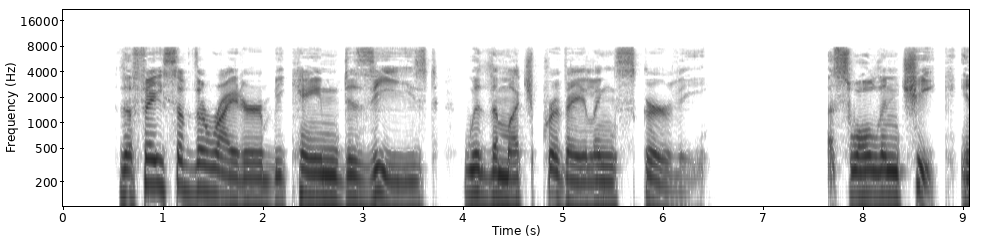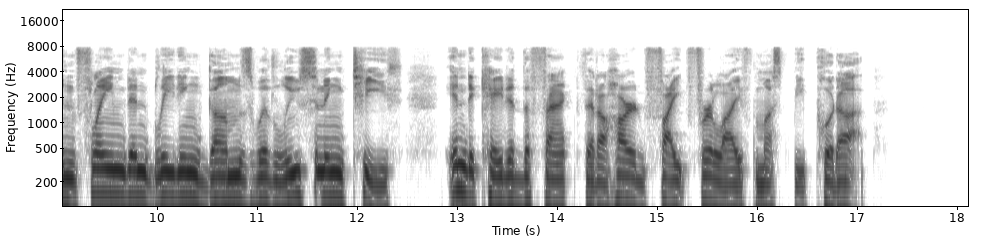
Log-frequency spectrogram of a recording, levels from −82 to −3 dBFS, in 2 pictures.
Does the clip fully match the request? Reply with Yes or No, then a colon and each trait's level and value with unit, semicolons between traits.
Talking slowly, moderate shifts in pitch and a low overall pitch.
Yes: slow, 115 wpm; average, 4.5 semitones; low, 115 Hz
